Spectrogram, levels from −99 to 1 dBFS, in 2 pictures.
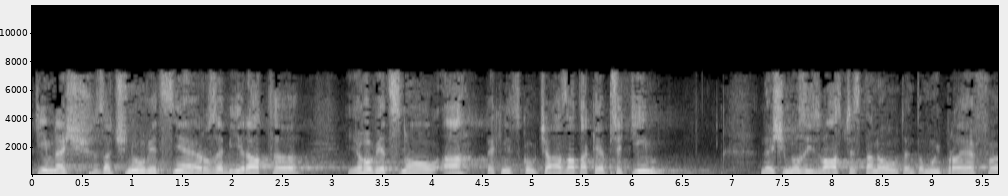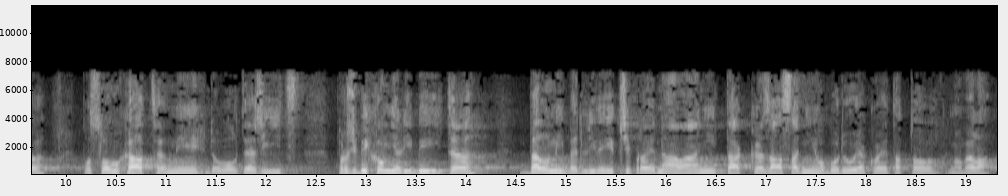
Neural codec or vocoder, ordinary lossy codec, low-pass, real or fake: none; MP3, 32 kbps; 7.2 kHz; real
